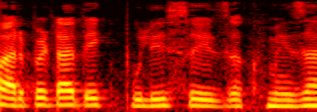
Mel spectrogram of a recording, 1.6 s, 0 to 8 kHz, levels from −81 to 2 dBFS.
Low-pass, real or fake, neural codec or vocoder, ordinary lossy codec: none; real; none; none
